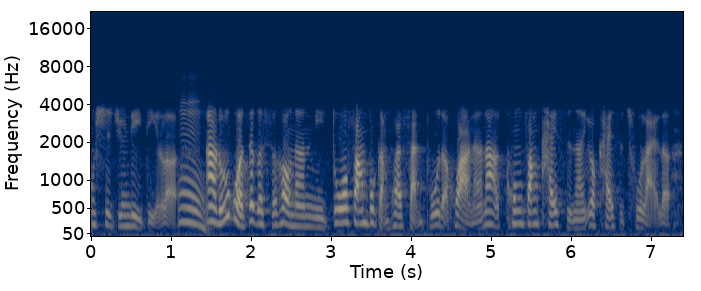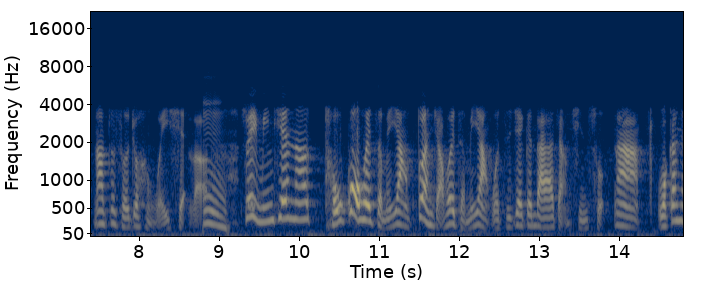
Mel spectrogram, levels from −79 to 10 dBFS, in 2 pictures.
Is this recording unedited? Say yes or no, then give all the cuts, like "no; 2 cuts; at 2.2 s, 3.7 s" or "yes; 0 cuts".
no; 2 cuts; at 6.2 s, 13.9 s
